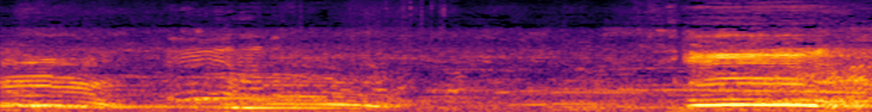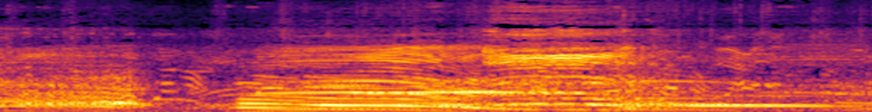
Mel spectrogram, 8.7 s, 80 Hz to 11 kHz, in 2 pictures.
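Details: Cows give repeated loud moos: a falling call near the start, then two strong, sustained bellows from about 3.5 and 5.6 seconds, rich in harmonics and sliding downward at their ends.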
